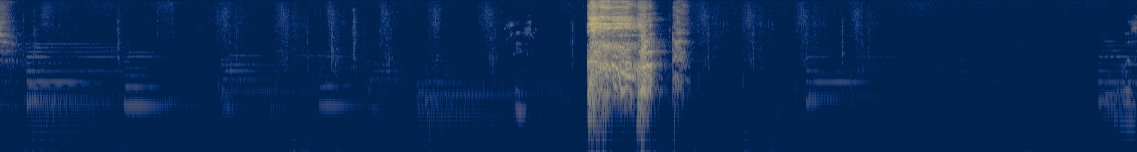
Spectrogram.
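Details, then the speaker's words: Cough during a live gaming stream, heard as painful and first mistaken for a hiccup; the person says they are drinking lots of water. "that a hiccup that sounded painful that was a cough my dear oh that still sounded painful"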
